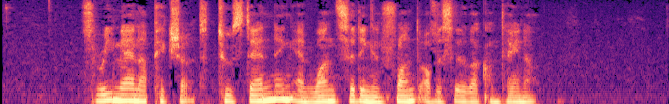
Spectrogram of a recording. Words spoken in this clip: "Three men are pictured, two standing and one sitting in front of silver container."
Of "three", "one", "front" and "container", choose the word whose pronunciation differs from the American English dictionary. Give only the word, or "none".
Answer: none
